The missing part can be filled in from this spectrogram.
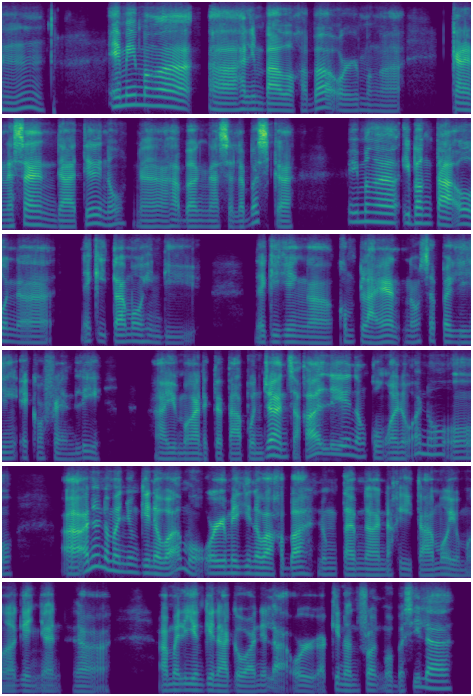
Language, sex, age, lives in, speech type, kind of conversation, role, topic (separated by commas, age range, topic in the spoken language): Filipino, male, 30-34, Philippines, conversation, podcast, host, Ano ang puwedeng gawin ng isang pamilya para maging mas makakalikasan?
